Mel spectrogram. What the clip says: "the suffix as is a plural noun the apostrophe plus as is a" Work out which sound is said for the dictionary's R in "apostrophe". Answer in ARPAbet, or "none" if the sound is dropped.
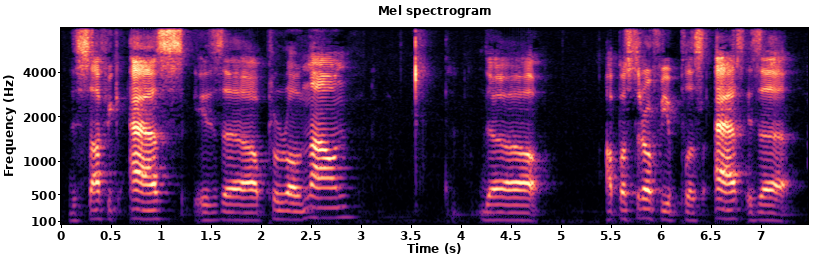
R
